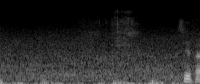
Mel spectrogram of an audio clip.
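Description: Steady rushing of a small mountain stream flowing over rocks; a man's voice starts near the end.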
